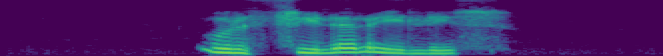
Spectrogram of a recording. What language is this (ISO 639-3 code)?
kab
